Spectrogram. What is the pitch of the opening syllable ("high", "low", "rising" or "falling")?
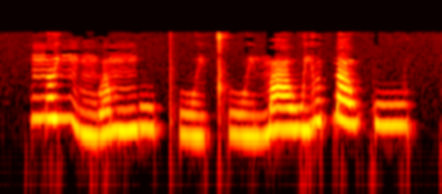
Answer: high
